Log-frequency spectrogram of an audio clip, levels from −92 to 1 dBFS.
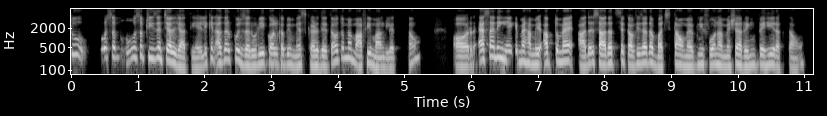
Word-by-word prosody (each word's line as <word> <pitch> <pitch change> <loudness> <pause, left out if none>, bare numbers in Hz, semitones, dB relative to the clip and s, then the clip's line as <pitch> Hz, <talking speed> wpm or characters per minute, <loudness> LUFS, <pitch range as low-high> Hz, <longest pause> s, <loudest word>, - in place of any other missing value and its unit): तो 315 -1 -3 0.3
वो 480 - +2
सब 255 - -3
वो 255 - -2
सब 280 +3 -3
चीज़े 245 0 +1
चल 200 -5 +5
जाती 125 -3 -1
है, 125 +1 -3
लेकिन 165 - -5
अगर 195 +6 +1
कोई 215 0 0
ज़रूरी 150 +2 +1
कॉल 165 -1 +2
कभी 160 0 -2
मिस 145 0 -5
कर 140 0 0
देता 140 +4 -2
हूँ, 195 - +1
तो 245 - -3
मैं 240 -1 0
माफ़ी 175 -3 +1
माँग 125 -5 -1
लेता 240 - -6
हूँ। 240 - -7 0.6
और 135 0 +2
ऐसा 220 +6 +5
नहीं 250 -5 +2
है 195 - -2
कि 195 - -4
मैं 195 - +2
हमें 160 -3 +1
अब 175 0 +3
तो 205 - +2
मैं 195 +1 +4
आद 135 +4 +2
इस 170 0 +1
आदत 170 +2 +5
से 195 +3 -3
काफ़ी 150 -1 +1
ज़्यादा 175 +1 +4
बचता 135 +3 -1
हूँ, 150 -2 +2
मैं 135 - +1
अपनी 150 +4 -4
फ़ोन 155 0 -1
हमेशा 140 +2 0
रिंग 145 +1 -3
पे 155 - +1
ही 155 +2 -1
रखता 130 -2 -5
हूँ। 120 +8 -9
160 Hz, 280 wpm, -22 LUFS, 140-200 Hz, 0.6 s, चल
